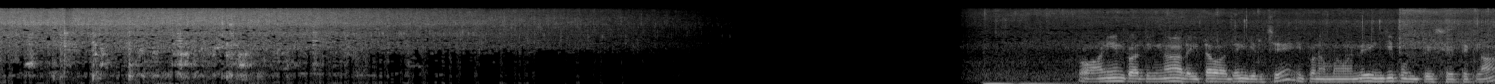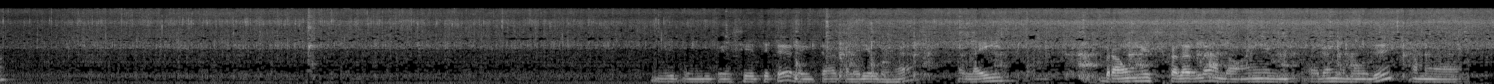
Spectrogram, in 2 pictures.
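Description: A metal spatula scrapes against the bottom of a pot.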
